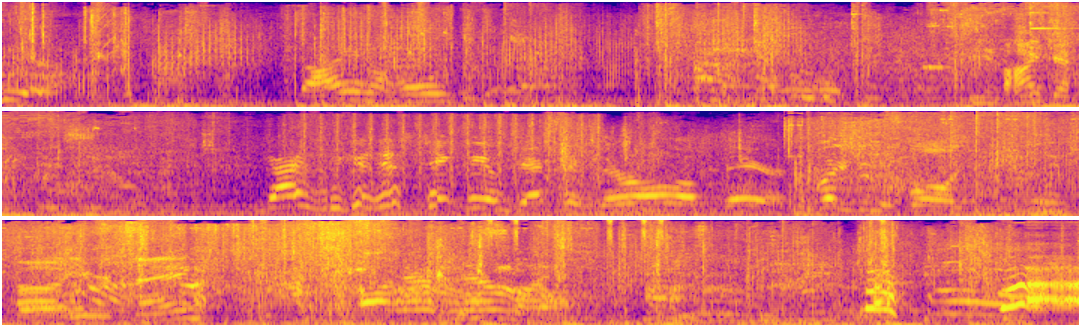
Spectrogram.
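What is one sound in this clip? Gunfire from a video game weapon crackles in quick bursts.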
